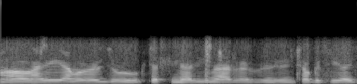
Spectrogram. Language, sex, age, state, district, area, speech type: Odia, male, 30-45, Odisha, Kendujhar, urban, conversation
